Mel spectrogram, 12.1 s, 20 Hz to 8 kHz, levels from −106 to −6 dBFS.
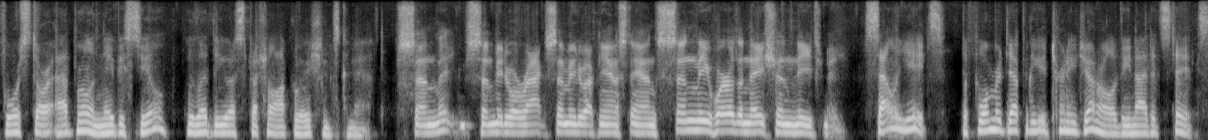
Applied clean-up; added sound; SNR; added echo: neural mask model Resemble Enhance denoiser.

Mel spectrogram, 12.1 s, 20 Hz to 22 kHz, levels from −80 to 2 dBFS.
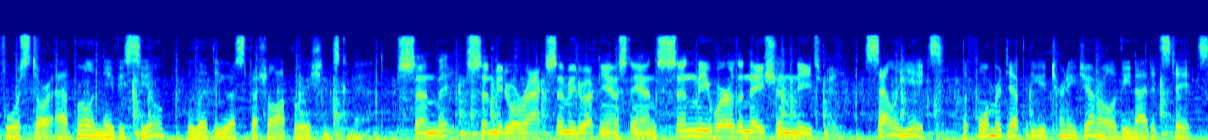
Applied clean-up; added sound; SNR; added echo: none; Rain; 14 dB; none.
